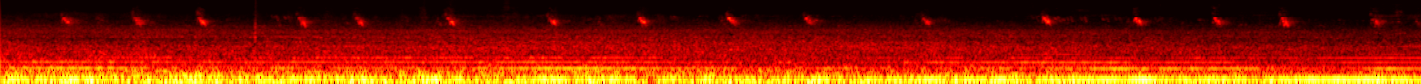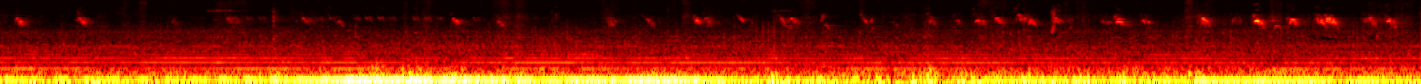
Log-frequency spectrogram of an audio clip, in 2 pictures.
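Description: A small bird chirping over and over, short high chirps about once or twice a second, coming faster near the end. Underneath runs a steady low rumble with a faint hum.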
